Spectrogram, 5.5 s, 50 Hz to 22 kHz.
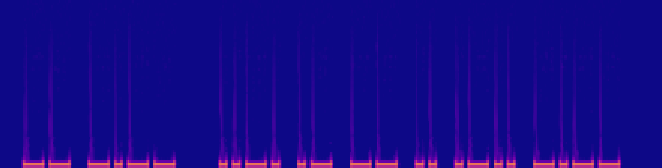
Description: Morse code, heard as a keyed tone, about 22 wpm, 700 Hz. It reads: MY FAMILY
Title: Sentences from Top 1000 Words - Review Part 6 - 22wpm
